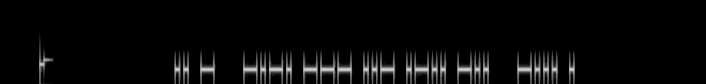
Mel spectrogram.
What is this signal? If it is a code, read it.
Morse code, heard as a keyed tone, about 28 wpm, 700 Hz. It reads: IT COULD BE
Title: Sets of 3 Words 28wpm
